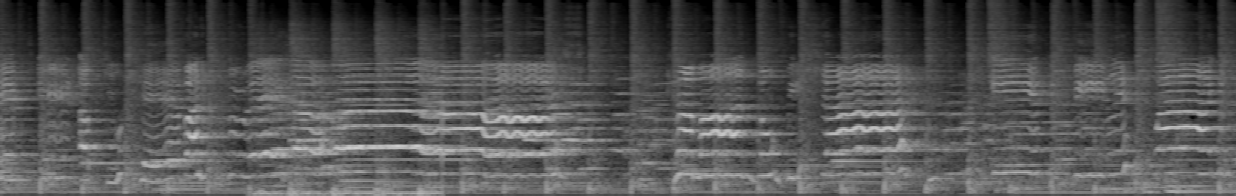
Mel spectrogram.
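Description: A choir of young female voices singing held notes with vibrato, in short phrases that break off and start again.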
